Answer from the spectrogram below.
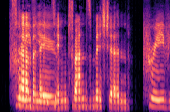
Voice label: UK female, Terminating transition, Dalekness; beanstalk audio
